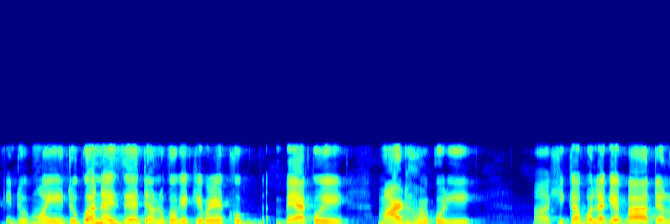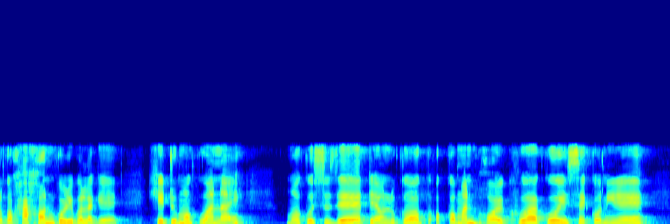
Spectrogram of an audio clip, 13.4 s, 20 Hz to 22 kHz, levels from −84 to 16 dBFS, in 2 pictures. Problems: none marked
